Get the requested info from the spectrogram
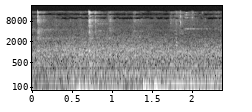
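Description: Quiet outdoor background noise: a low rumble that gets a little stronger past the halfway point, with a faint tick about two-thirds of a second in.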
